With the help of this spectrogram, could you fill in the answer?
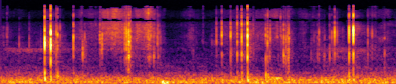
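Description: Fingertips with long red nails scratch and rub across a flat sheet of raised, glossy plastic flower and bottle stickers on a clear, crinkly plastic backing lying on fabric. The result is soft, bright crinkling and scratching, broken by sharp, crisp ticks and clicks.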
